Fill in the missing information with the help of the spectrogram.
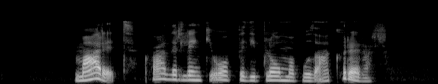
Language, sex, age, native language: Icelandic, female, 30-39, Icelandic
